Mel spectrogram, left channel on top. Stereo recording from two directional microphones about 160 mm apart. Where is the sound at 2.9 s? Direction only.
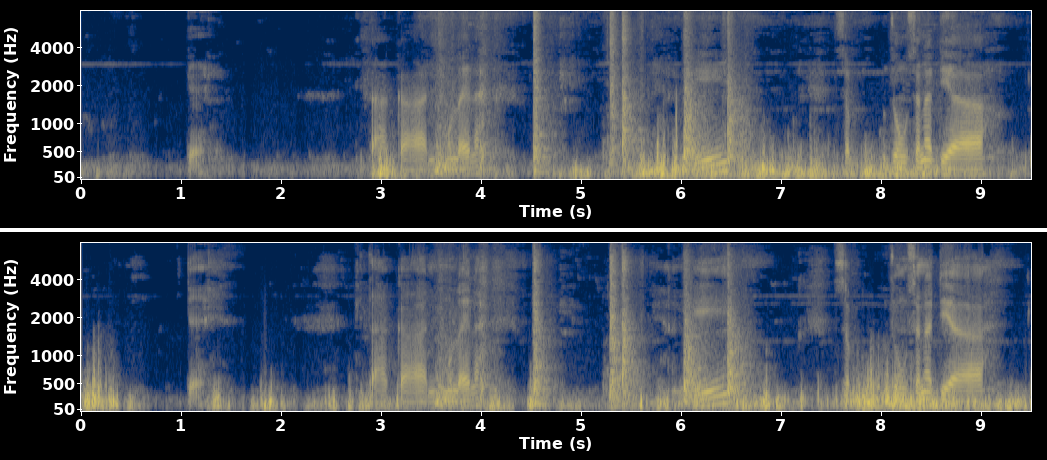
20° right (ahead or behind).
